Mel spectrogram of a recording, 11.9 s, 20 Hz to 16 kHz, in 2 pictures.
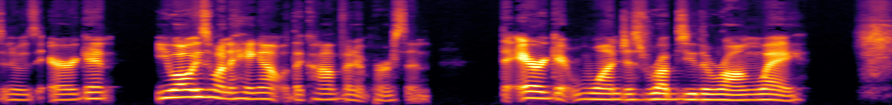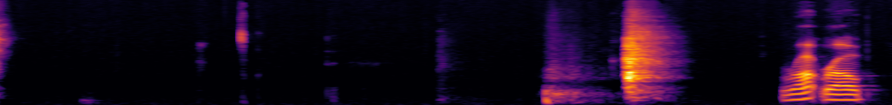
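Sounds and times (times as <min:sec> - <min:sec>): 
speech: 0:00.0 - 0:06.0, 0:11.2 - 0:11.8
person sneezing: 0:09.6 - 0:10.6.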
